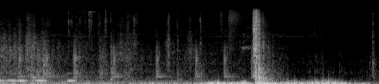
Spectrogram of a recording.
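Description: A heavy truck rolls to a halt on arriving at the postal logistics centre in Vienna, its low engine rumble swelling before a short, sharp hiss of air brakes, then settling into a steady idle.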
